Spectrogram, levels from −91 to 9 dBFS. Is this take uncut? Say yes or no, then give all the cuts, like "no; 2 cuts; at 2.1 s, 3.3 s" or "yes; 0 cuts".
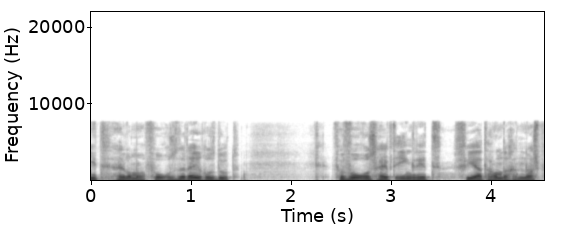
yes; 0 cuts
